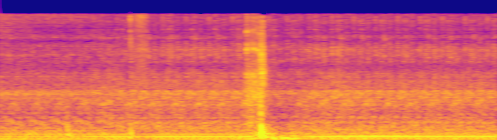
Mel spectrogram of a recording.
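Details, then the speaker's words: Greg's diesel truck with an EGR cooler, cold start with most sensors unplugged except cam, crank, VGT and IPR: steady low rumble, no rpm hunting, one brief clunk. It jumped only at first fire-up; normal idle. "yeah I mean it's just completely smooth right now all good everything's good"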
